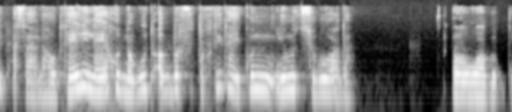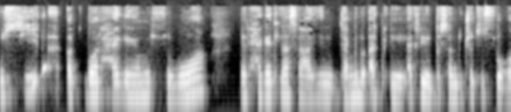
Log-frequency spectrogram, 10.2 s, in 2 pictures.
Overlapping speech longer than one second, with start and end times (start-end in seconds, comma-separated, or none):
none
